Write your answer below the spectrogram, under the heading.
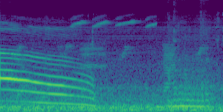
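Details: Cat protesting a bath, letting out a sustained complaining meow that falls steadily and cuts off after about one second, followed by quiet room noise and a faint later sound.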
